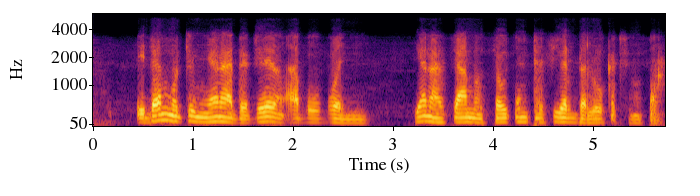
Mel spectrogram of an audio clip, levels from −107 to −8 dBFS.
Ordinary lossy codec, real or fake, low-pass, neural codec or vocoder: none; fake; 5.4 kHz; codec, 32 kHz, 1.9 kbps, SNAC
